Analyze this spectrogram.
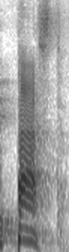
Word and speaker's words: past: Donc en fait, vous mettez votre demi-heure, vous mettez pastè comme dans postérieur en français.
